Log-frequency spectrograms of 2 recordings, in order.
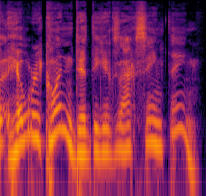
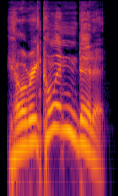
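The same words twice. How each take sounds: First: Said in the usual way. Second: Fast, higher, louder put-on twang; bad mock accent. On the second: Mocking Hillary Clinton's borrowed accent, fast and higher. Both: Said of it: "That was a bad impression".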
